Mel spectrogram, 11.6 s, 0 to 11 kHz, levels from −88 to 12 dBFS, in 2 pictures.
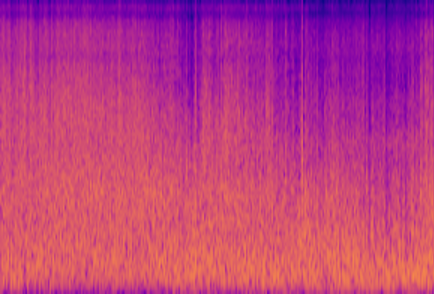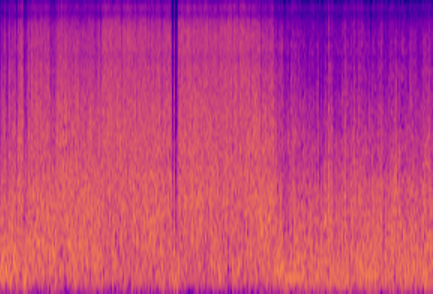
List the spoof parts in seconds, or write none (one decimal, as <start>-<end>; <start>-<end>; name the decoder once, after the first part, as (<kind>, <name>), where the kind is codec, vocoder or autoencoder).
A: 1.8-4.1 (vocoder, WaveNeXt); 9.6-11.2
